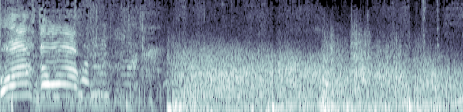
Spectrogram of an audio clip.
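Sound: artillery shells exploding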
